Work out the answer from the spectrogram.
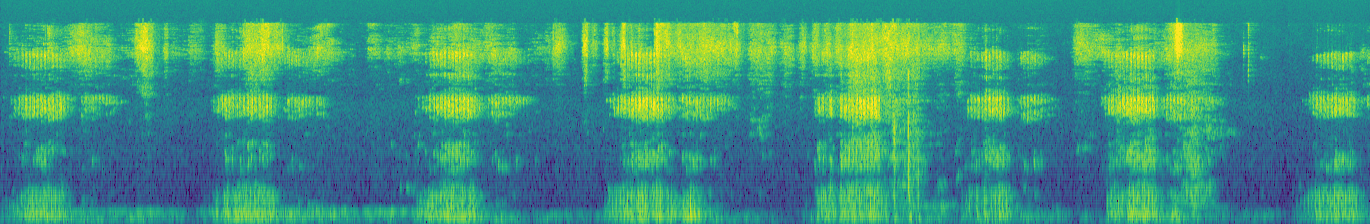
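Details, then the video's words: Tiny snores from a kitten fast asleep, a steady series of soft raspy breaths roughly every two seconds, each a short rough puff with some low rumble, slightly louder and closer than a whisper. "Sleepy Kitty, tiny snores"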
